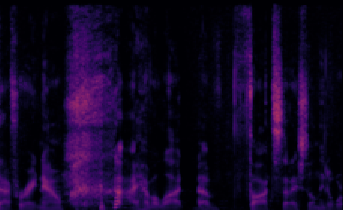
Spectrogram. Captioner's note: laughter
